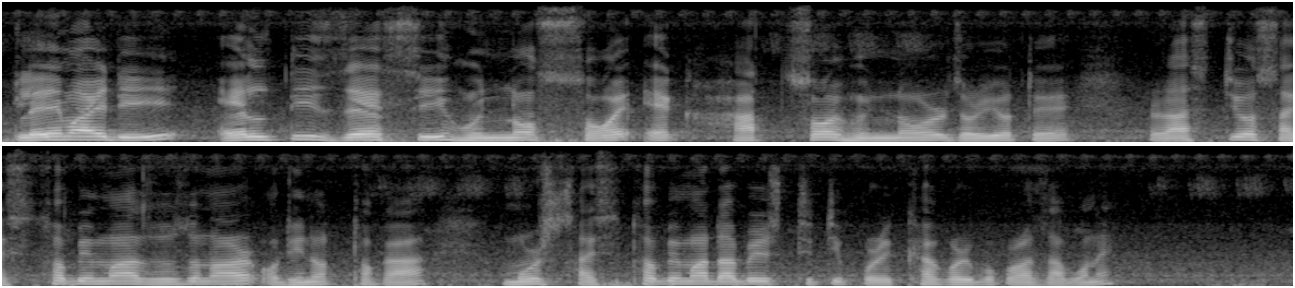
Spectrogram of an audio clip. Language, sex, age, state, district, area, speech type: Assamese, male, 18-30, Assam, Golaghat, rural, read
